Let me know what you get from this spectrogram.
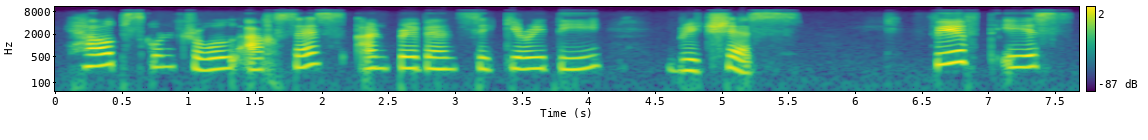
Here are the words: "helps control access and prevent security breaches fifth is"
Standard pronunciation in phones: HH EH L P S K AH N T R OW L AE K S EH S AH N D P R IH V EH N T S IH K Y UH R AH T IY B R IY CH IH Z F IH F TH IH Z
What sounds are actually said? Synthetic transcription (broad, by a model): HH EH L P S K AH N T R OW L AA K S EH S AH N D P R IH V EH N T S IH K Y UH R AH T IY B R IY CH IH S F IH F T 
